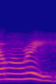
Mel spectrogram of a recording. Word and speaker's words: Henri: He pronounces it Henri.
